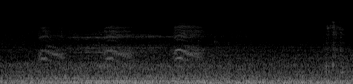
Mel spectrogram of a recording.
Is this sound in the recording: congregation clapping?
no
